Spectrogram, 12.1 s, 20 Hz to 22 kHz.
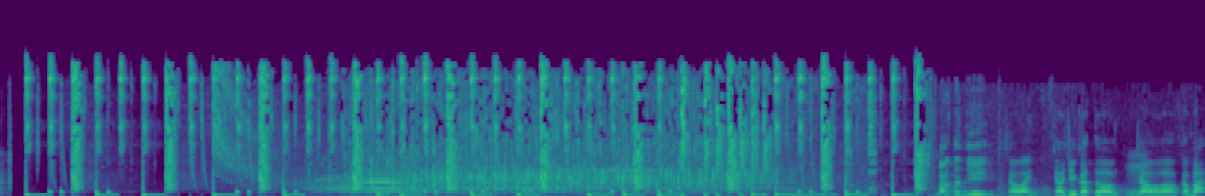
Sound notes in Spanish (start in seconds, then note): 2.6 Aplaudir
